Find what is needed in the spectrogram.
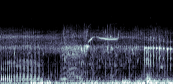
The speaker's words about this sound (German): Die Sprache der Orcas ist vielfältig. Da gibt es ein Knurren, ein Pfeifen und vieles mehr.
